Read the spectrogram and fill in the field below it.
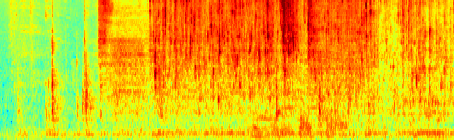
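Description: Cold water running steadily from a tap into a sink in a home with no heat or hot water, a continuous close splashing trickle lasting throughout, with no talk.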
